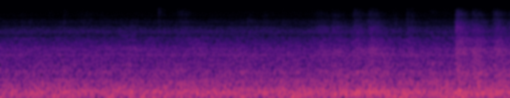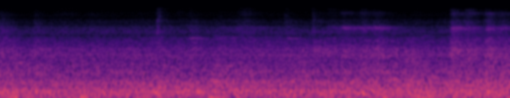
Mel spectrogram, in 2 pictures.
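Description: New York City subway car running from a station into the tunnel, heard from inside the car: a steady rumble of wheels on rails, with a couple of brief clatters about halfway and near the end.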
